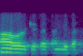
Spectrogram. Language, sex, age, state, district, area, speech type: Tamil, male, 18-30, Tamil Nadu, Perambalur, rural, conversation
